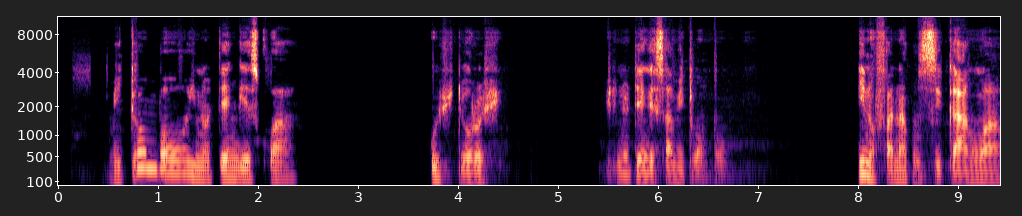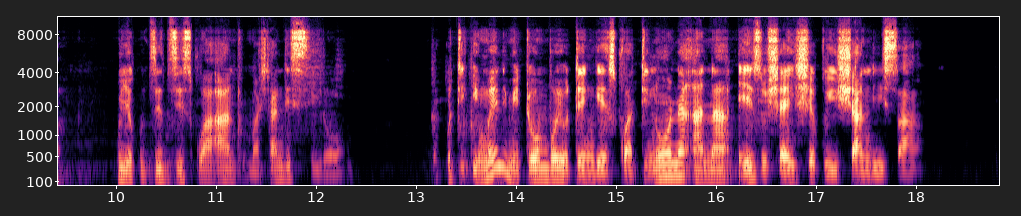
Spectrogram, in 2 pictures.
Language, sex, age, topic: Ndau, male, 36-49, health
